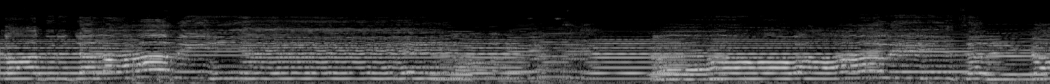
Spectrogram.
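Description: Harmonium playing held chords and melody in a Sufi kalam, with a man's voice singing long notes that slide and bend over it.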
